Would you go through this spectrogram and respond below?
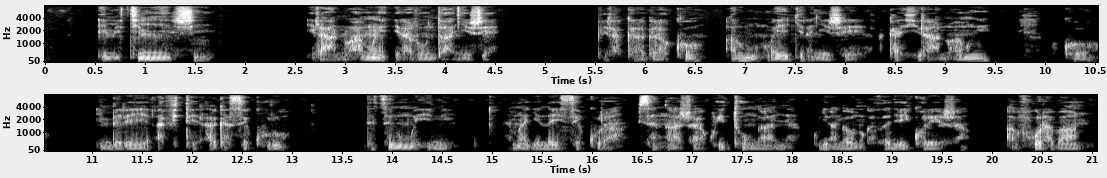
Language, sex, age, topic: Kinyarwanda, male, 25-35, health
